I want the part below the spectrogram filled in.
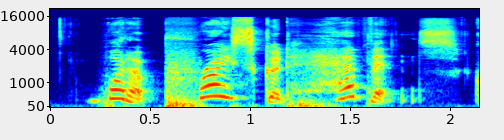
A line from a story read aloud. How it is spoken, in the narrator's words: cried Passepartout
